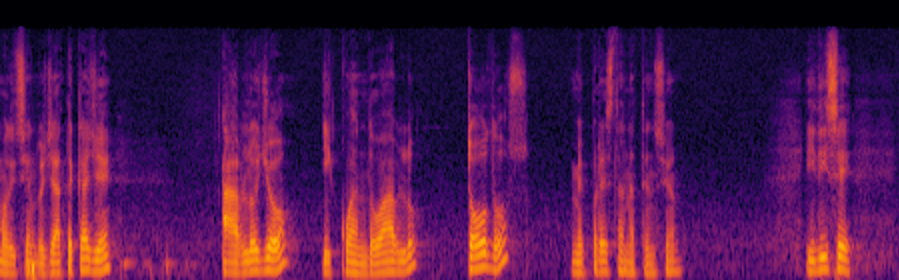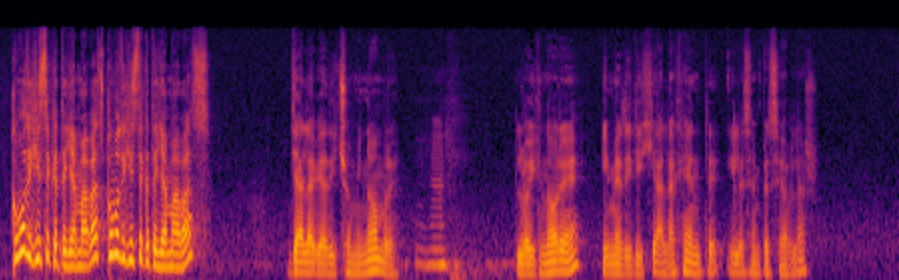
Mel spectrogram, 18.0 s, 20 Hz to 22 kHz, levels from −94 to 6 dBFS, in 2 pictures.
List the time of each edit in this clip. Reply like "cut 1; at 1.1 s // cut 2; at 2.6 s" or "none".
none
